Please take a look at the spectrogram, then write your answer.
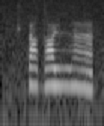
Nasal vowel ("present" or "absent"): present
